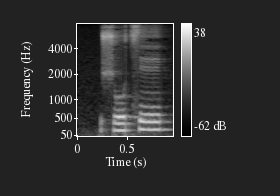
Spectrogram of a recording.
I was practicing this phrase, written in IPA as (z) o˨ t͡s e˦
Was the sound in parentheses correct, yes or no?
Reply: no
